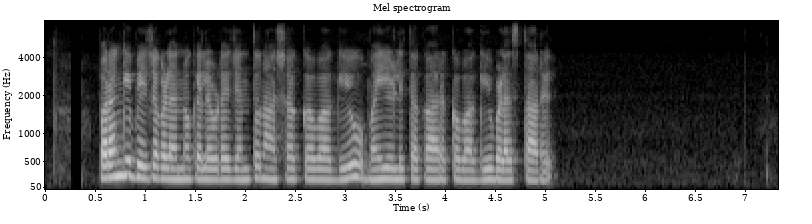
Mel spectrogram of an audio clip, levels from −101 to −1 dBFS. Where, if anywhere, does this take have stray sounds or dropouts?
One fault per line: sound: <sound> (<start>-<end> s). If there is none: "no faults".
no faults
